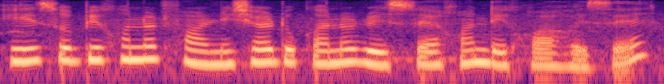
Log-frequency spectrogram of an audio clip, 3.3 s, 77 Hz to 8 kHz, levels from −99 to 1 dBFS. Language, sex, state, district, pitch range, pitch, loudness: Assamese, female, Assam, Sonitpur, 230-285 Hz, 255 Hz, -13 LUFS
